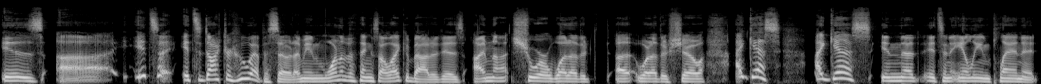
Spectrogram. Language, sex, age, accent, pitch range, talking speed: English, male, 40-59, American, 115-155 Hz, 225 wpm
